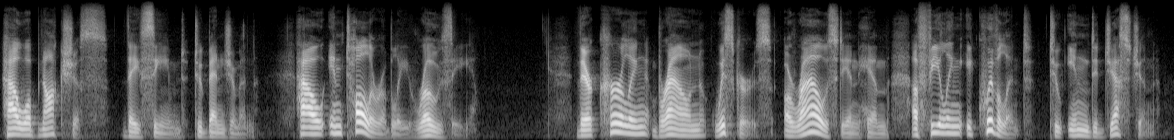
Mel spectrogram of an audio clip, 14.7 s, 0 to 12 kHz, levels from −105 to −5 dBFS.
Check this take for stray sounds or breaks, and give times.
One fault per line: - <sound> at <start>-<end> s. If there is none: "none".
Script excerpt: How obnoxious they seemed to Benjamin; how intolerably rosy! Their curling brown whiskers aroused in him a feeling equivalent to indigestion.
none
